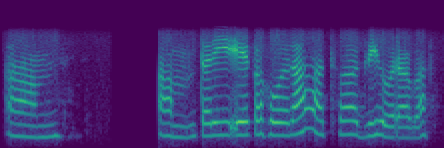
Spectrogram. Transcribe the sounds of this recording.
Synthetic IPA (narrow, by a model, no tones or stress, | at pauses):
m | mt̪ɐɾieːkɦoːɾaɐt̪ʰʋaːd̪ʋiːɦoːɾaːbaː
